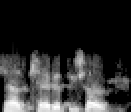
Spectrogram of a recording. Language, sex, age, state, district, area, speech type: Kashmiri, male, 18-30, Jammu and Kashmir, Shopian, rural, conversation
